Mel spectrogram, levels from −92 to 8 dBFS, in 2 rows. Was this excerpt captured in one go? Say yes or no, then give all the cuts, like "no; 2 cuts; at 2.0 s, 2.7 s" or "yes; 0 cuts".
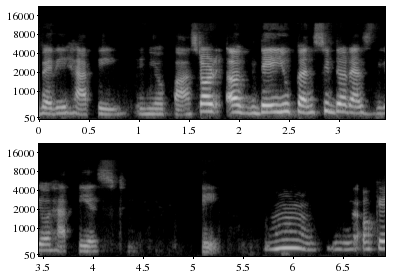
yes; 0 cuts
